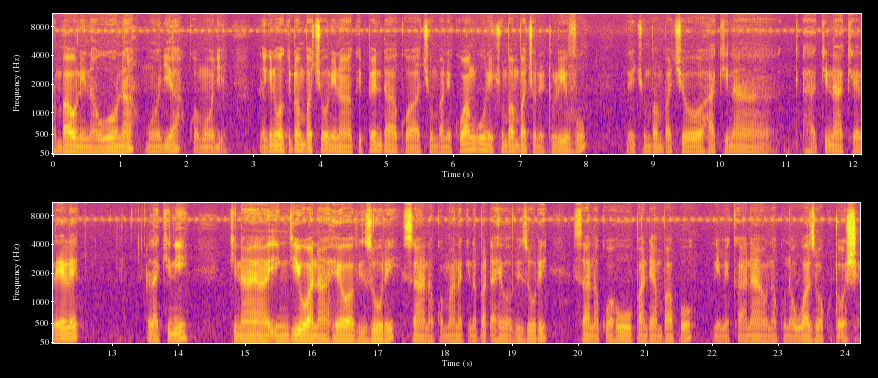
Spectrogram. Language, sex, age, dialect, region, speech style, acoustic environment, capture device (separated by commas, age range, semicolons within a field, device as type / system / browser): Swahili, male, 18-24, Tanzania - Dar es Salaam, Tanzania, relaxed; focused, silence, mobile / Linux / Chrome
